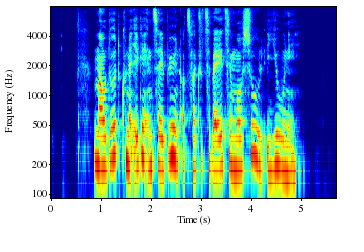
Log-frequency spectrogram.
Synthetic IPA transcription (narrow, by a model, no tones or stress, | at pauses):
mɑ̈ʊd̥ud̥kʰunəʔe̝ɡ̥əe̝nt͡sʰɛ̰ːib̥y̰ːn̩ɒ̽t͡sʰʁɑ̈ɡ̥əsɑ̈ɪt͡sʰe̝b̥ɛːɪt͡sʰe̝lmosuːlijṵːni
